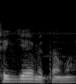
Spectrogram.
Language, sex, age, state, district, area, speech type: Santali, male, 45-60, Odisha, Mayurbhanj, rural, spontaneous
